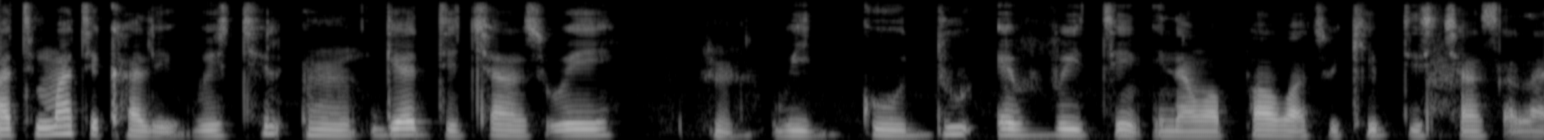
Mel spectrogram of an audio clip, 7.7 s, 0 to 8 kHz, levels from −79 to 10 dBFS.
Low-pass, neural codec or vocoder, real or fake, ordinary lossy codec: 7.2 kHz; none; real; none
